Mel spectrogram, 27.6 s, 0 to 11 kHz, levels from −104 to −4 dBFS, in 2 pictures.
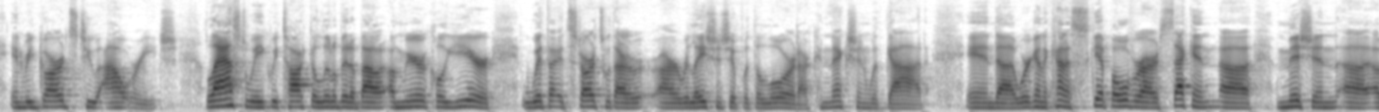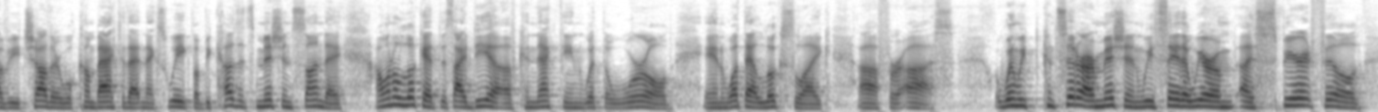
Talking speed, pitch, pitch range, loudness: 200 wpm, 155 Hz, 145-170 Hz, -34 LUFS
